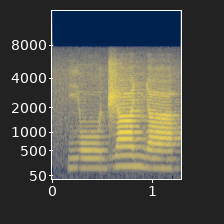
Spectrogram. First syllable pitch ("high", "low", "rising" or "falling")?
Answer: low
